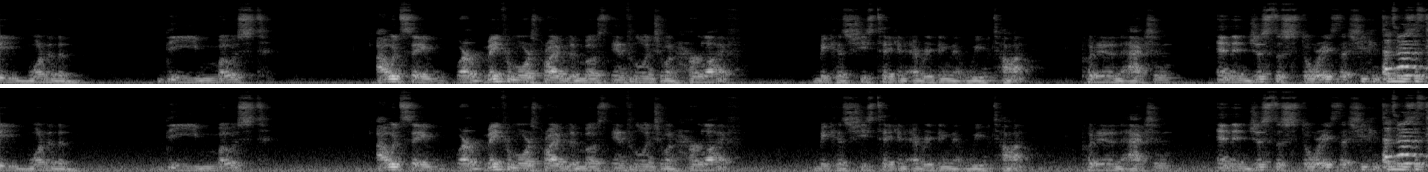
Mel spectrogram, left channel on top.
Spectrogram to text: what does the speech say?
one of the most, I would say, or Made for More is probably the most influential in her life, because she's taken everything that we've taught, put it into action, and then just the stories that she That's continues what I was to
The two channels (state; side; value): noise; right; rumble, 13 dB below the sound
